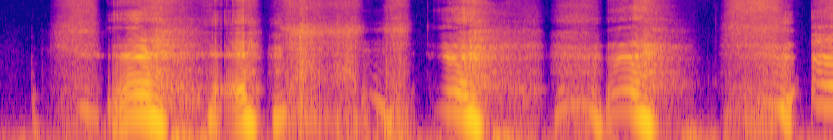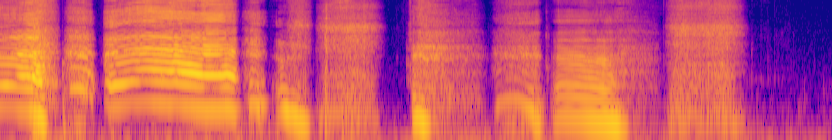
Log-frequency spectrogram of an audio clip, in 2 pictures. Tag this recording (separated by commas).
sobbing, Human voice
